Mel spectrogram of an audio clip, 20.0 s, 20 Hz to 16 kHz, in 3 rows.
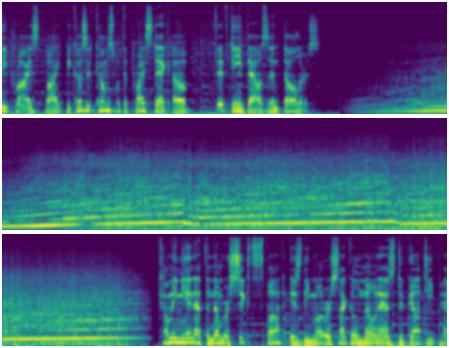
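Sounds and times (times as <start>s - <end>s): motorcycle engine accelerating: 5.1s - 15.6s.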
